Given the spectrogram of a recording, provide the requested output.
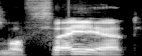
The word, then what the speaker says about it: Lafayette: We have one in Georgia, which is pronounced Lafayette here in Georgia. Yeah, Lafayette.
